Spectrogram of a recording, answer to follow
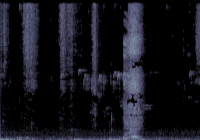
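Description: Faint handling rustle with a few small clicks, and one short breathy sniff about two and a half seconds in.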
